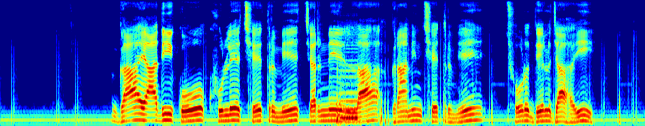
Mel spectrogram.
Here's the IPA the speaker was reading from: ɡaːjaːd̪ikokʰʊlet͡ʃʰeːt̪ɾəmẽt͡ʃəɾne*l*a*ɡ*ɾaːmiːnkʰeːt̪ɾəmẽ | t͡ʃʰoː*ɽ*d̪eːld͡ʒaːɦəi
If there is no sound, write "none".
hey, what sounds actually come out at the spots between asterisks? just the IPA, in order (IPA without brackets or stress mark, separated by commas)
l, ɡ, ɽ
